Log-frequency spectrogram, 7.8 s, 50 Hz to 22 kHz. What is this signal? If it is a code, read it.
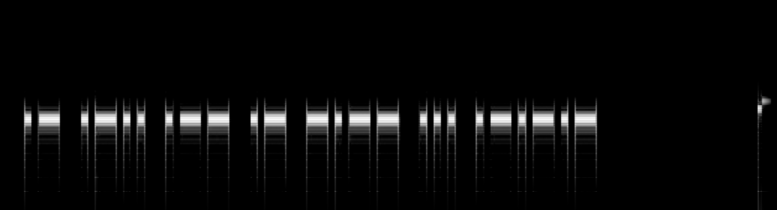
Morse code, heard as a keyed tone, about 17 wpm, 700 Hz. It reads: ALWAYS.
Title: Sentences from Top 1000 Words - Review Part 4 - 17wpm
